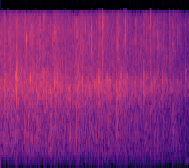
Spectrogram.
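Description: An audience claps their hands in a steady, dense wash of applause, many overlapping claps blending into a loud, continuous crackle with no voices rising above it.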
